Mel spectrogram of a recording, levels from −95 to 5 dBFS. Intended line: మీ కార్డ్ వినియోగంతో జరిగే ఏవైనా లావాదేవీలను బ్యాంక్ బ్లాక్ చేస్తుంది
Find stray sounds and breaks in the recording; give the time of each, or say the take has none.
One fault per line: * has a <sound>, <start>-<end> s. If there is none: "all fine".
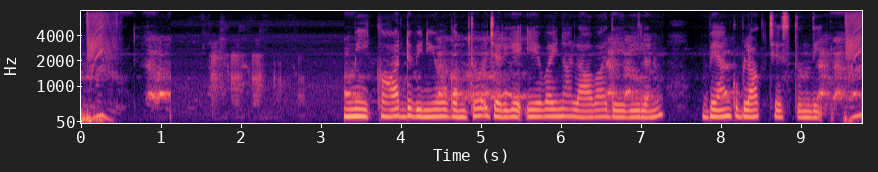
* has a laugh, 1.3-2.9 s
